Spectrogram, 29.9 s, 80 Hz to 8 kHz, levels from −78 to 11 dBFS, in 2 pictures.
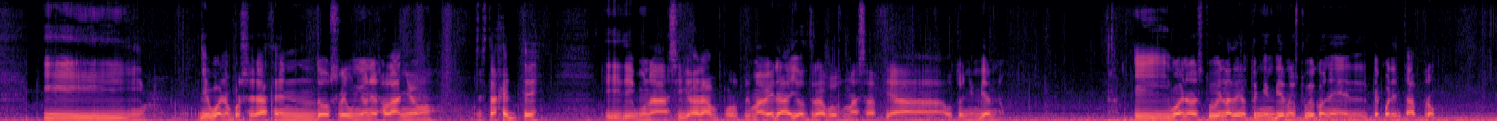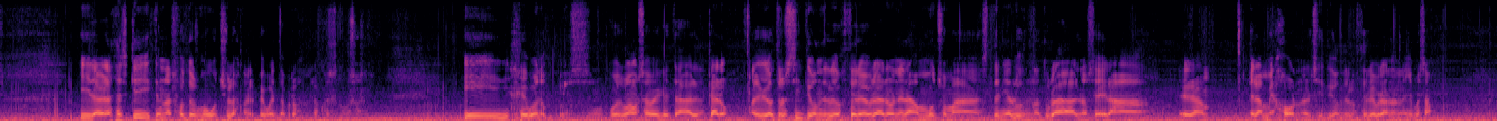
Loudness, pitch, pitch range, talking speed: -22 LUFS, 115 Hz, 95-140 Hz, 190 wpm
